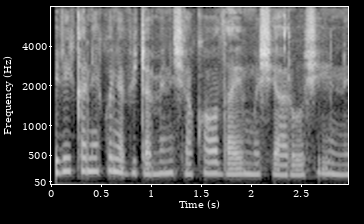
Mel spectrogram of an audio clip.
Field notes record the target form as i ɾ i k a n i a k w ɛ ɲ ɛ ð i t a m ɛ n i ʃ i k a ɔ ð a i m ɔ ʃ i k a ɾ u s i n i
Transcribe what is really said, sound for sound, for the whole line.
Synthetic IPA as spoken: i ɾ i k a n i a k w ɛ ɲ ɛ v i t a m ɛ n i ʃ a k a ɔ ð a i m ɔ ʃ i a ɾ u ʃ i n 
